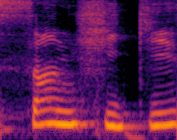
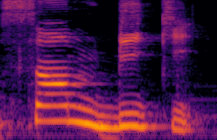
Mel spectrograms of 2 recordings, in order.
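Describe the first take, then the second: First: The second part starts with an h sound. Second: The second part starts with a b sound. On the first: The speaker calls it wrong. "c'est dur à dire" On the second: The speaker calls it right. "On va le prononcer plus naturellement"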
